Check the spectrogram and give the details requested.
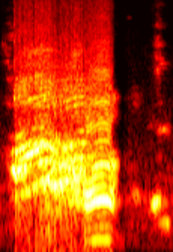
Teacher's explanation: अदना हलक का यानी हलक मुंह की तरफ वाला हिस्सा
